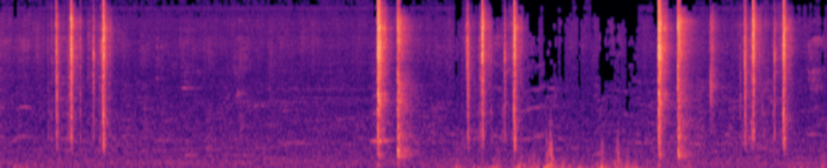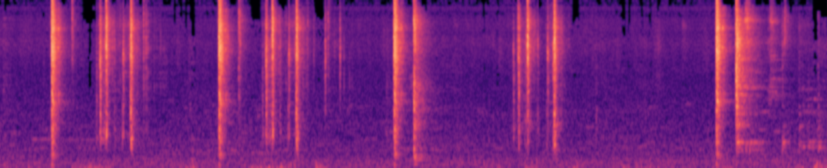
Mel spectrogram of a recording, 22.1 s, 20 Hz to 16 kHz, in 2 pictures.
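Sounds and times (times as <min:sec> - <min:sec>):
airsoft gun firing: 0:00.6 - 0:01.6, 0:05.0 - 0:05.5, 0:06.2 - 0:07.0, 0:08.8 - 0:09.3, 0:09.9 - 0:10.6, 0:11.7 - 0:13.2, 0:14.0 - 0:15.7, 0:16.3 - 0:16.9, 0:17.9 - 0:18.6, 0:20.6 - 0:21.1.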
